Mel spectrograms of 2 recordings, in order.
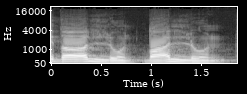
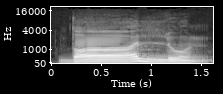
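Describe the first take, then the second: First: "ضالون" loud, with the "daa" cut short before the double l; incorrect short vowel. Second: "ضالون" loud and slow, "daa" stretched into a double l; prepared long vowel. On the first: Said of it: "It, it doesn't sound correct". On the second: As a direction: draw out "daa" before pressing the l in "ضالون". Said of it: "You need to prepare this". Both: Shown as a demonstration.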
